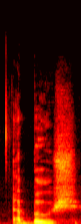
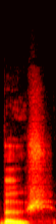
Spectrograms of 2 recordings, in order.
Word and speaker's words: Boushh: Boushh is how I've always pronounced it. I guess there's some controversy. It's Boushh or Boushh. I go with Boushh.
